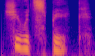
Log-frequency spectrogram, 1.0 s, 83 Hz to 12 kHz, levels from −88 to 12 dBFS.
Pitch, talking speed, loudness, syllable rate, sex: 170 Hz, 190 wpm, -22 LUFS, 3.5 syllables/s, female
